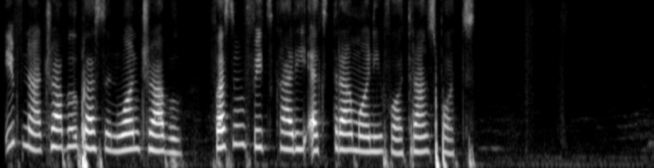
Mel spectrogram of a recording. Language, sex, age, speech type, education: Nigerian Pidgin, female, 15-29, read, tertiary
